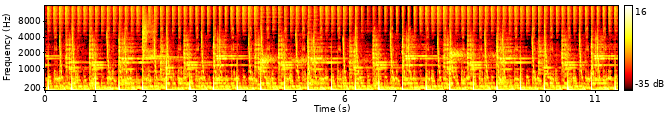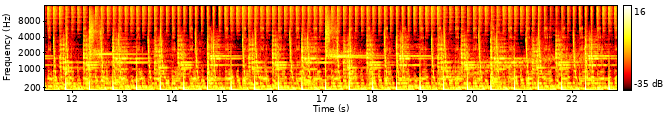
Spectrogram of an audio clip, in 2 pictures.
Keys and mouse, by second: 1.0 alt+s, 2.2 KP_3, 2.7 KP_5, 3.7 middle click, 4.9 a, 6.7-8.0 middle drag, 8.0 z, 8.8-10.5 drag, 11.2-12.3 drag, 12.3 middle click, 13.1 KP_3, 13.6-15.8 middle drag, 15.0 g, 15.8 click, 17.3-19.1 drag, 19.0-21.4 middle drag, 22.0-22.9 right drag.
